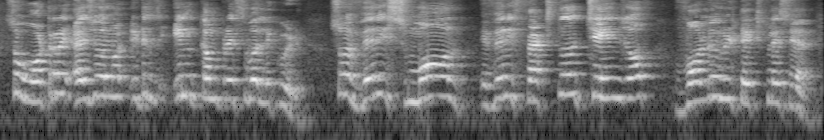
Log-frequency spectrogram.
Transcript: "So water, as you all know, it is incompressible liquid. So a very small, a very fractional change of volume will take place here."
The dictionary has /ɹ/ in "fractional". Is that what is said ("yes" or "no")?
no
